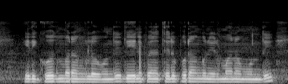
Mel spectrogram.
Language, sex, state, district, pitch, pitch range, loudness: Telugu, male, Telangana, Adilabad, 130 Hz, 125-135 Hz, -14 LUFS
